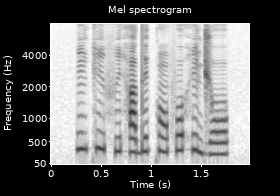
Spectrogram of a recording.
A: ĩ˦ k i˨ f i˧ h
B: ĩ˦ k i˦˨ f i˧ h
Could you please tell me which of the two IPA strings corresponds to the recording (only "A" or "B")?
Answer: B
